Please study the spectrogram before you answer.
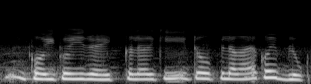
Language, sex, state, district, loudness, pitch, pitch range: Hindi, female, Madhya Pradesh, Bhopal, -13 LUFS, 255 Hz, 240-270 Hz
